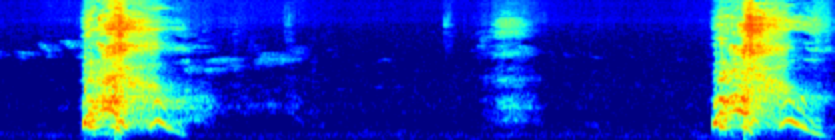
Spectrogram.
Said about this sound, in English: I'm gonna sneeze again.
